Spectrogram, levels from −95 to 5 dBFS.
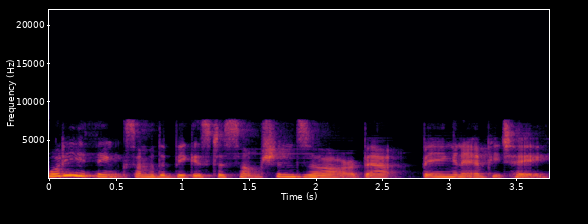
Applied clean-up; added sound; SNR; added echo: neural mask model DeepFilterNet 3.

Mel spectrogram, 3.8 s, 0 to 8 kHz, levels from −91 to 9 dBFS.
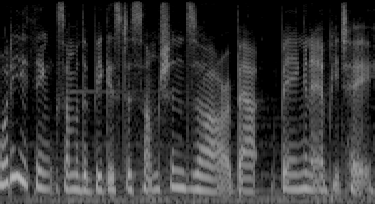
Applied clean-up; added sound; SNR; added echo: none; none; none; none.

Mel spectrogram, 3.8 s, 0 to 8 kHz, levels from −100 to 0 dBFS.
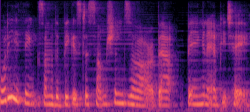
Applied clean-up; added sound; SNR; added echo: neural separator model SepFormer DNS4.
